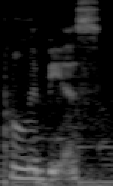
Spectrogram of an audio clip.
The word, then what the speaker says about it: Polybius: what do you know polybius that is how you pronounce it polybius that it doesn't exist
